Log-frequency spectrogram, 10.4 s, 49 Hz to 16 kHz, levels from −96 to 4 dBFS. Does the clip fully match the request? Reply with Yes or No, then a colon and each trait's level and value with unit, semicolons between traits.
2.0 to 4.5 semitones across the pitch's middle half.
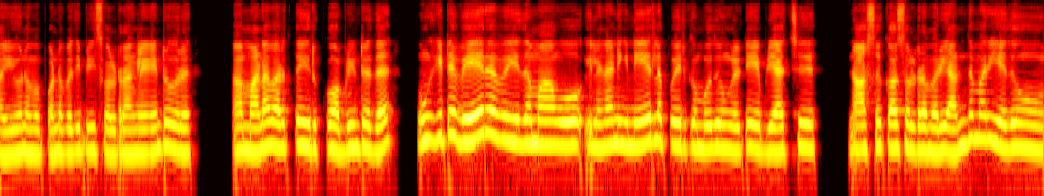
Yes: average, 2.8 semitones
